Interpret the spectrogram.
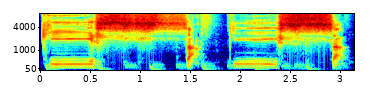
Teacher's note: We just have to prolong the S because it's double S.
